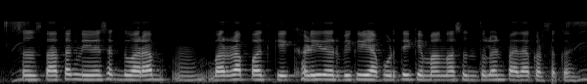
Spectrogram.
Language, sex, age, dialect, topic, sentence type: Magahi, female, 18-24, Western, banking, statement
